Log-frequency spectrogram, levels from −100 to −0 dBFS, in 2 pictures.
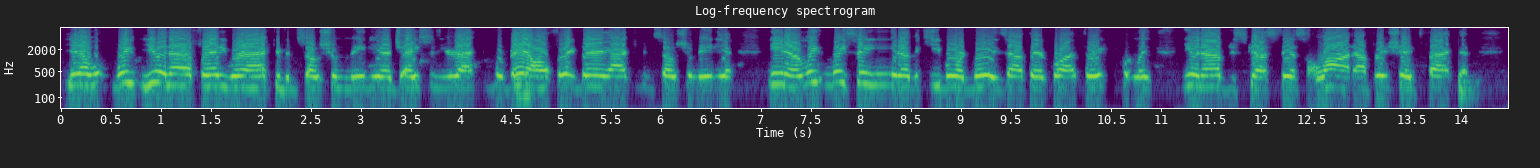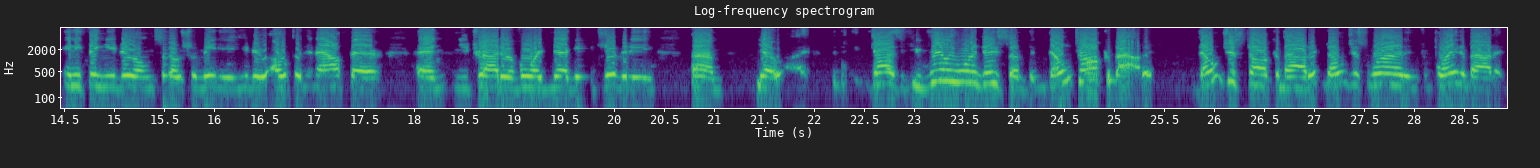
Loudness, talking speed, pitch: -24 LUFS, 195 wpm, 225 Hz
